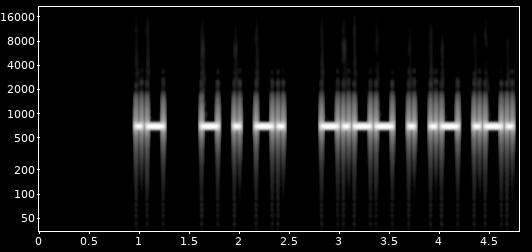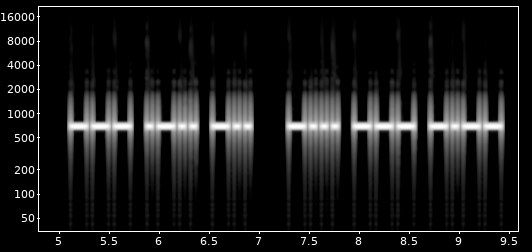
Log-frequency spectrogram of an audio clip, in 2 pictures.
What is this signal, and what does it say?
Morse code, heard as a keyed tone, about 22 wpm, 700 Hz. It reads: A TEN YEAR OLD BOY
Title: Sentences from Top 1300 Words 22wpm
